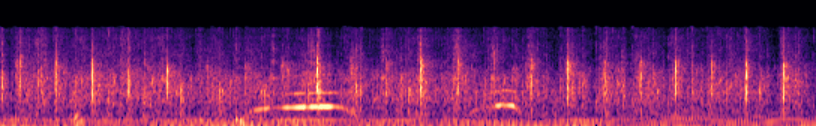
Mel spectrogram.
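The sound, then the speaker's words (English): A church audience claps a "clap offering" for God the Father, steadily and rhythmically, sharp regular beats ringing out together, with a couple of rising whistle-like tones and murmuring voices underneath. “Clap offering for God the Father first.”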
